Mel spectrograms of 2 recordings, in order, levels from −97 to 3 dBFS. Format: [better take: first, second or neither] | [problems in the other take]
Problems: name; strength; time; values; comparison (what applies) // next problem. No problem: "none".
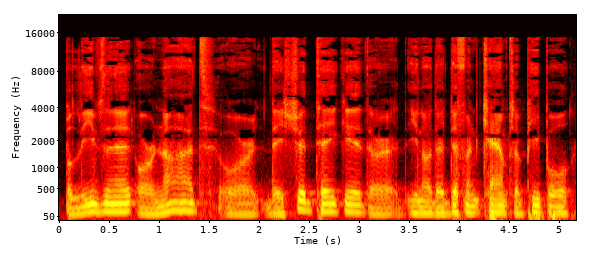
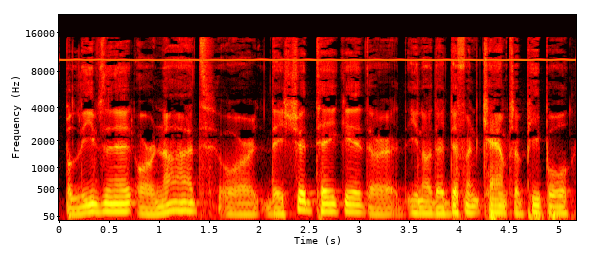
first | high-pitched whine; noticeable; throughout; 10 kHz, 10 dB below the speech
